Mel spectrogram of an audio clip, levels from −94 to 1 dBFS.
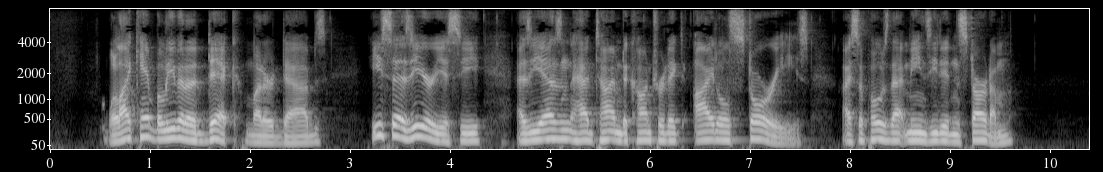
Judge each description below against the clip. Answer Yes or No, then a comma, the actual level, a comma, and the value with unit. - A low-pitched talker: Yes, low, 125 Hz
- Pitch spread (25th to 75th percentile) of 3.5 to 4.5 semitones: Yes, average, 3.9 semitones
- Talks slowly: No, average, 175 wpm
